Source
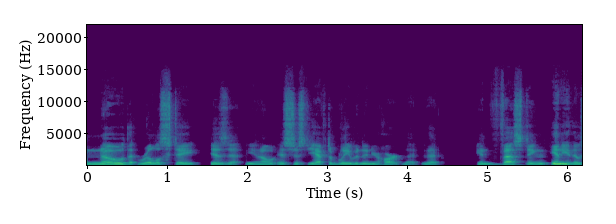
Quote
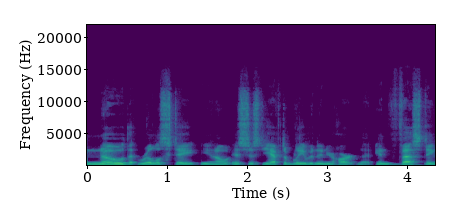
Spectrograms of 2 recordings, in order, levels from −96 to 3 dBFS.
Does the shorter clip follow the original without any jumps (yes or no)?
no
